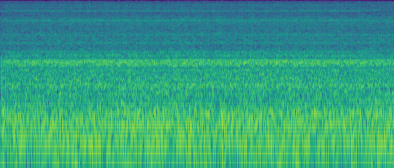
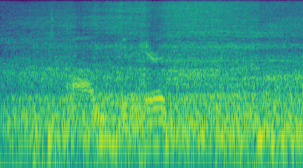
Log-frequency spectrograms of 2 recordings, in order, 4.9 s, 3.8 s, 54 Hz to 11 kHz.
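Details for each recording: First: Lennox GCS16 rooftop unit, single in-shot burner, no heat after gas turned on; old Fenwal ignition control had 24 V in but no output, control replaced: steady even burner roar with constant blower hum, no popping or flame-out; fires healthily. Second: Lennox GCS16 rooftop gas HVAC unit, gas just turned on for new tenant, not firing, utility suspected air in lines, old Fenwal control: steady whirring inducer fan with no spark click or burner whoosh; inducer runs but no ignition, no heat.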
